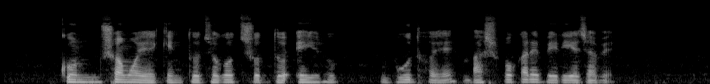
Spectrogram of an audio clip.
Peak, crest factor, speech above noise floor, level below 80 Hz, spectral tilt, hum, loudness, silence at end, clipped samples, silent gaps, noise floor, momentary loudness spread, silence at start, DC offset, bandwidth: -6 dBFS; 24 dB; 36 dB; -48 dBFS; -6 dB/octave; none; -28 LUFS; 1 s; under 0.1%; none; -64 dBFS; 9 LU; 0.6 s; under 0.1%; 10.5 kHz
